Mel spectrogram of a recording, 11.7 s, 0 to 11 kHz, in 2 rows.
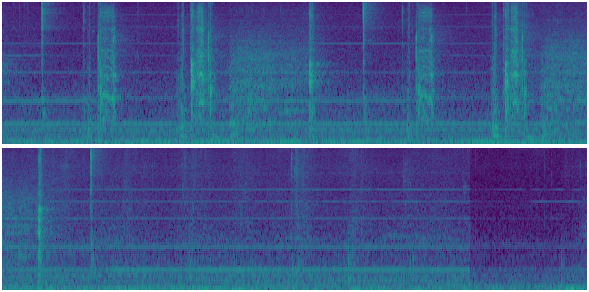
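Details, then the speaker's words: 2004 VW Jetta TDI BEW diesel after fuel filter replacement (new lift pump fitted, old one weak, car cranked without starting): key bumped to build pressure and purge air, relay click then soft buzzing whir about a second each turn; normal lift pump priming. "So I'm going to bump the key, see if we hear the pump run, see if we build pressure up. I'm going to do this a few times to try and purge the air out of the system."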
